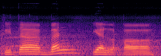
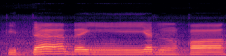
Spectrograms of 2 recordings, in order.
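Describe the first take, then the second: First: The n is pronounced separately before the y. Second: The n merges into a nasalized y sound. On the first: The speaker calls it wrong. "Tidak boleh dibaca kitaban yalqa" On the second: The speaker calls it right. "Maka dibaca kitabai"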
